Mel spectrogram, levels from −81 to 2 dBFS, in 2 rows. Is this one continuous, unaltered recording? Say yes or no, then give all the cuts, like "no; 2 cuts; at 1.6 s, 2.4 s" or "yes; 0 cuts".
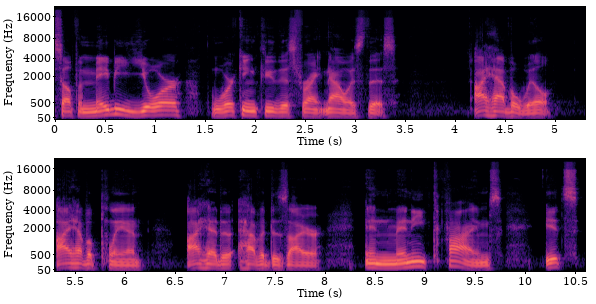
yes; 0 cuts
